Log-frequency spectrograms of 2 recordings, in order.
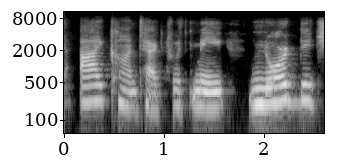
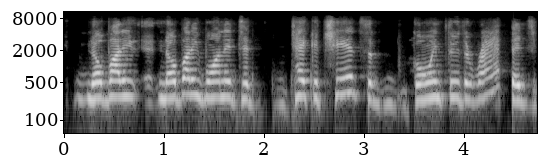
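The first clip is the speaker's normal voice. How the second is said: ordinary delivery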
